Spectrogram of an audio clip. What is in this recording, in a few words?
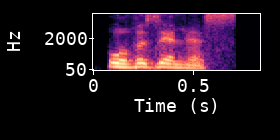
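"overzealous", Indian English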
